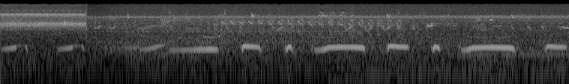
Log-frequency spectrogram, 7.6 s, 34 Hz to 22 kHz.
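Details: Member of the pigeon and cuckoo families, 2018: a series of clear mid-pitched notes, some short and hooked, some drawn out and flat, repeated irregularly about every second, with faint high chirps behind.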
